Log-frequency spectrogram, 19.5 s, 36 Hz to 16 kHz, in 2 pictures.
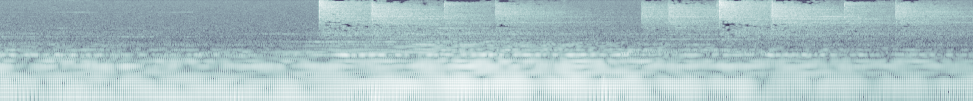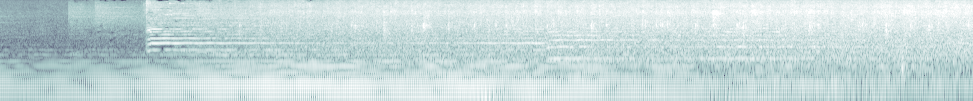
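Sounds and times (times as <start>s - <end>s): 
low tonal drone: 0.0s - 19.4s
rain falling: 11.2s - 19.4s.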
